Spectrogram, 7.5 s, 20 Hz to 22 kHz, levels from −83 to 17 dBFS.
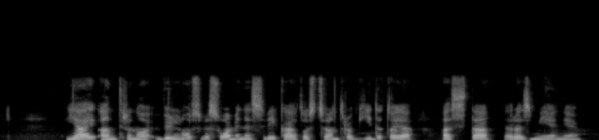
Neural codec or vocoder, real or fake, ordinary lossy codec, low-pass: none; real; Opus, 64 kbps; 9.9 kHz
